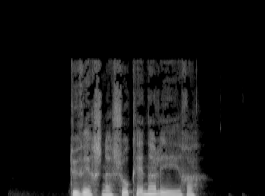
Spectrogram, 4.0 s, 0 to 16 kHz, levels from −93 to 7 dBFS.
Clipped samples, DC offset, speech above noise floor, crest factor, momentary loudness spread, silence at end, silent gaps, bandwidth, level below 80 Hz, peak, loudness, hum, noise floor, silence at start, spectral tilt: under 0.1%; under 0.1%; 65 dB; 16 dB; 10 LU; 1.05 s; none; 11.5 kHz; -62 dBFS; -8 dBFS; -23 LUFS; none; -87 dBFS; 1.05 s; -6.5 dB/octave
